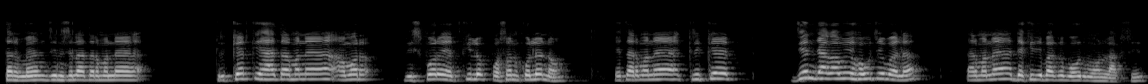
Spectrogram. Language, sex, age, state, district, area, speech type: Odia, male, 30-45, Odisha, Bargarh, urban, spontaneous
